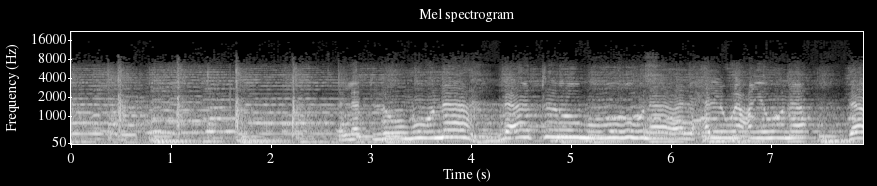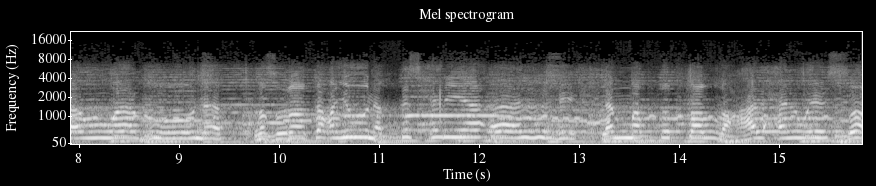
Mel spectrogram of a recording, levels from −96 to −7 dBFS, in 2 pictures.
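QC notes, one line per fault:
No faults heard; nothing to flag for this clip.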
